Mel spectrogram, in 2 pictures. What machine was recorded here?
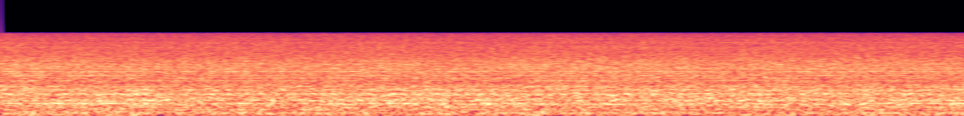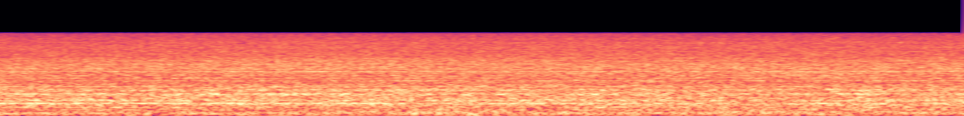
fan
